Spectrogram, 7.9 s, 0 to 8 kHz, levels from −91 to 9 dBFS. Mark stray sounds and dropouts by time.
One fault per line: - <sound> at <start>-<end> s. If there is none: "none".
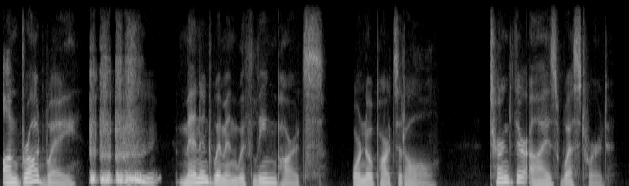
- throat clearing at 1.1-2.0 s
